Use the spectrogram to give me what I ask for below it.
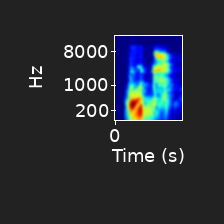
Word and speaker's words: août: It's a little bit bizarre that août, we pronounce the T as, because normally we're taught right at the beginning, we don't pronounce the last consonant, but août is an exception.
